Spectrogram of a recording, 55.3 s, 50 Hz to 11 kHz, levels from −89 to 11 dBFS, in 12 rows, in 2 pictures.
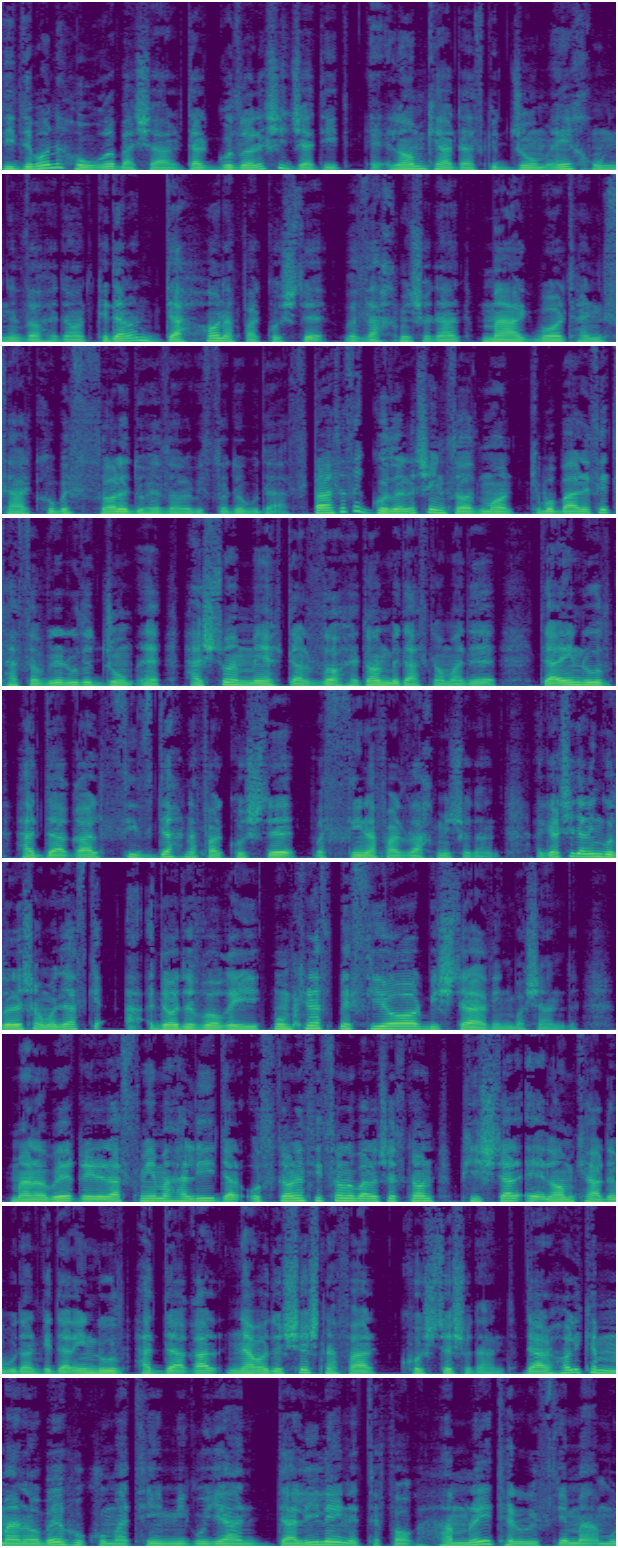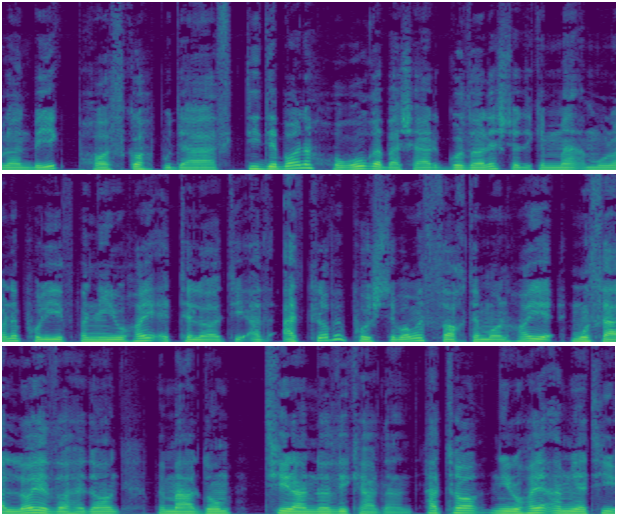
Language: Persian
